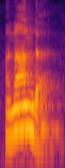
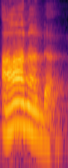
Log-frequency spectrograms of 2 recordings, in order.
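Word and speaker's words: Ānanda: any other way so when I hear for example a western speaker pronounced the word Ananda no it's Ananda you see and you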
